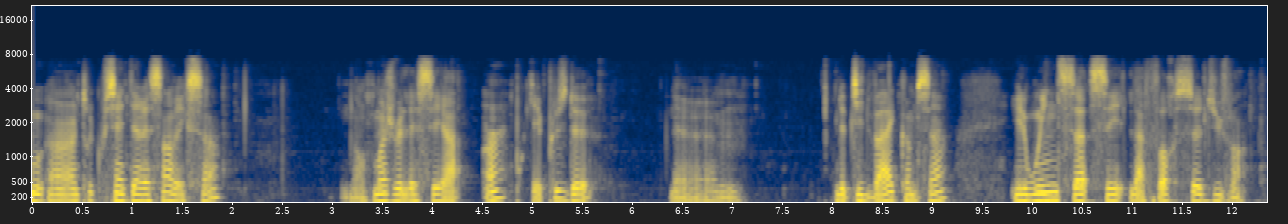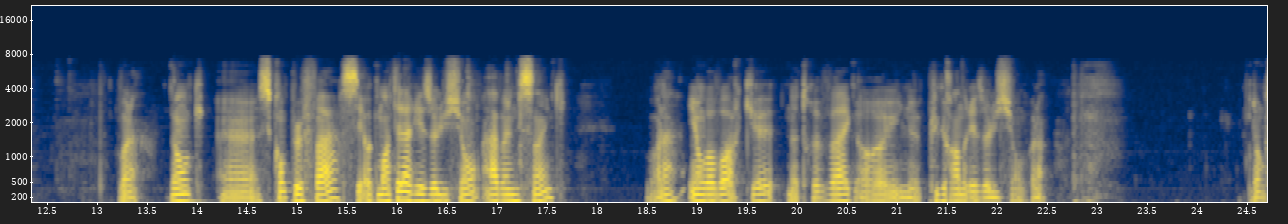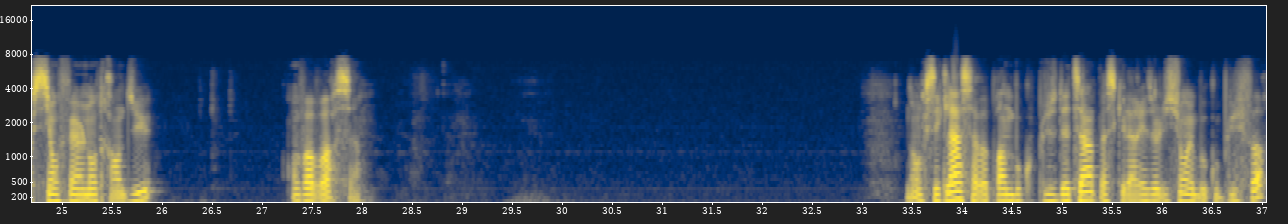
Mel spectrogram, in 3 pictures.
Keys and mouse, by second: 1.4 click, 21.1 KP_0.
